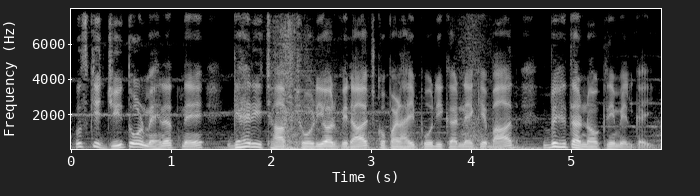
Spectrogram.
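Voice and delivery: ordinary delivery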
